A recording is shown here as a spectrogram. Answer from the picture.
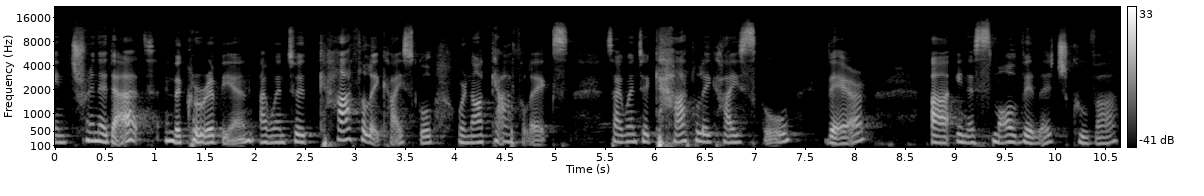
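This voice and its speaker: A woman with an Iranian accent talks at a moderate pace, her medium pitch varying in an ordinary way. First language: Farsi. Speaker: poet and translator. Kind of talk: panel discussion and poetry reading. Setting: stage with audience. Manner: animated.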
